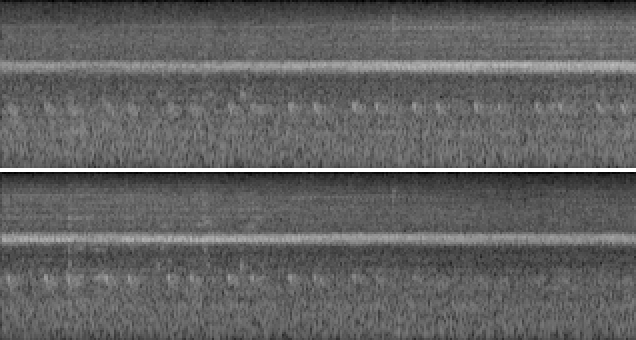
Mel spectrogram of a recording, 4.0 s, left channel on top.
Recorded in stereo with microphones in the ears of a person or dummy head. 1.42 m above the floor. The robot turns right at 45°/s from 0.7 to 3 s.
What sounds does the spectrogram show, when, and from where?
0.0 s an insect: 60° right, 0.7 m; by 4.0 s 45° left, 0.7 m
